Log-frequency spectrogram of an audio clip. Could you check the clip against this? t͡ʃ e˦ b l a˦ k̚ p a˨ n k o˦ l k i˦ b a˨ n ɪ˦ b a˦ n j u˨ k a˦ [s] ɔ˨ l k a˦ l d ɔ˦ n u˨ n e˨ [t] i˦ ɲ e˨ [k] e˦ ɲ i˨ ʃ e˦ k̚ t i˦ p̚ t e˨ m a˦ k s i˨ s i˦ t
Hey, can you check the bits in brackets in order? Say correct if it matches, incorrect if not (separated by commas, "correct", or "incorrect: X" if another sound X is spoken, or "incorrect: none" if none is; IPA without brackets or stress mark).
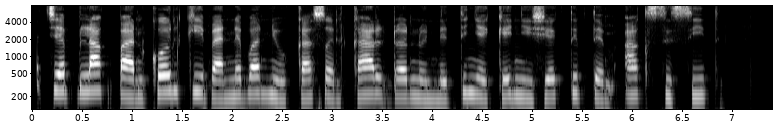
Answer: correct, correct, correct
